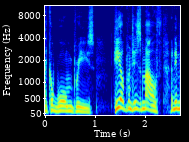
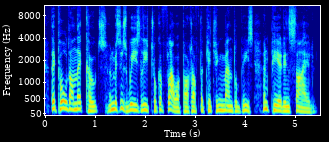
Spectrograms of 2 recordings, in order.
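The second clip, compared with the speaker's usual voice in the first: ordinary delivery, nothing marked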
